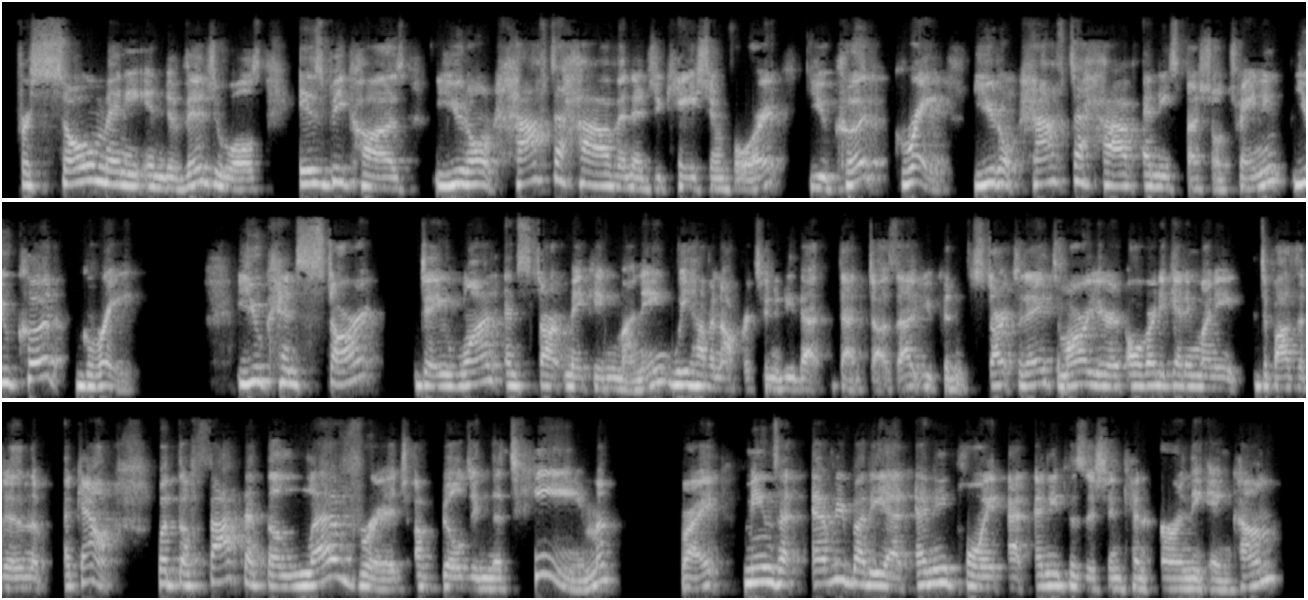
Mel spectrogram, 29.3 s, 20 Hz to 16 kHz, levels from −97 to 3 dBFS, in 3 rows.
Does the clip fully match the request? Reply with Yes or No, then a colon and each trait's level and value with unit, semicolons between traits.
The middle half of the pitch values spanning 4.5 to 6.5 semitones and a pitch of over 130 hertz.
Yes: average, 4.8 semitones; medium, 185 Hz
